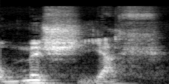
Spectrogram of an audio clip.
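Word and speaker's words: משיח: parola della Bibbia ebraica, la parola Mashiach, che ai tempi di Gesù aveva cambiato leggermente pronuncia nell'aramaico, Mashiach.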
